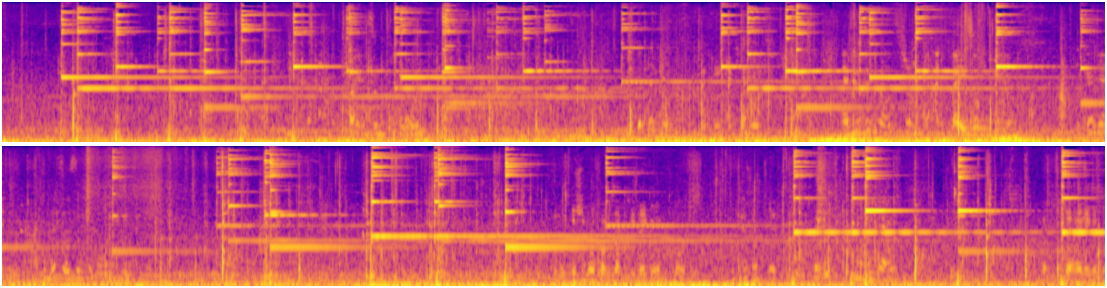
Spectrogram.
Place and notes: young German couple dancing on riverside sculpture
Frankfurt, Germany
